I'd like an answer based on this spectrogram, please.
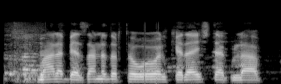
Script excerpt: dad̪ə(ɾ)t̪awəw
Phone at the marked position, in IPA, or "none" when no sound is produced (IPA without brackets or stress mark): ɾ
